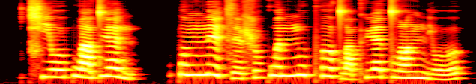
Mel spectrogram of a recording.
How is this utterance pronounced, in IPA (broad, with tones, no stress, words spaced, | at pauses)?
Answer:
t͡ɕʰjo˧˥ʊ̯pwä˧˥t̪ɥɛ˥˩n | pɤ˥ŋn̪e˥˩ɪ̯t͡se˩ɪ̯ ʂu˧˥kwə˥n n̪u˥˧ pʰɤ˥˩t̪wä˩pʰɥɛ˥ t̪wɑ˥ŋ n̪jo˧˥ʊ̯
